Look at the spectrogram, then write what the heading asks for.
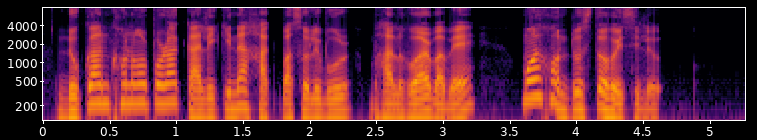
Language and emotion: Assamese, happy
